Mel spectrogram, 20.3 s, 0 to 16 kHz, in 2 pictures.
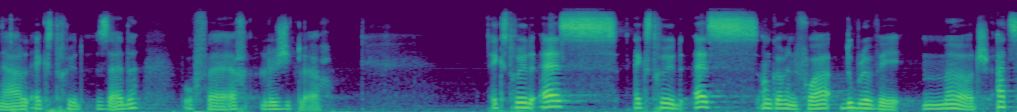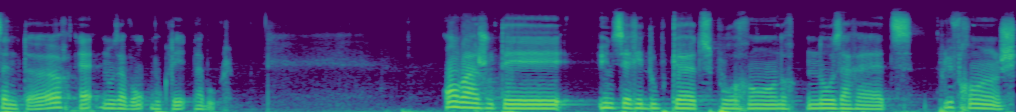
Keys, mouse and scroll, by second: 0.0 e, 2.4 click, 3.5 middle click, 4.8 e, 5.9 click, 6.2 e, 8.1 click, 8.5 w, 10.8 z, 11.2-12.1 scroll down 1, 12.1 middle click, 12.1 scroll down 1, 13.5-13.9 scroll up 3, 14.6 ctrl+r, 16.4 click, 17.5 ctrl+r, 19.0 click, 19.6 ctrl+r.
